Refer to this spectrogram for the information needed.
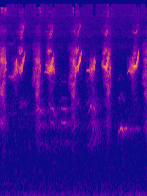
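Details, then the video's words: Bulbul chicks calling from the nest as they are fed, day four: dense chorus of sharp, high, squeaky chirps overlapping one another, with a short, lower whistled note near the end. "Bulbul feeding baby birds in Nest"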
